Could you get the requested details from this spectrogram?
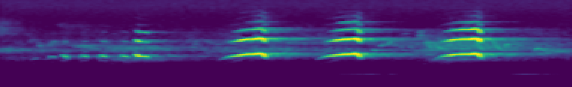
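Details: Wood duck of eastern North America giving a few soft, quick peeping notes, then three loud rising squealing whistles about one second apart, each sweeping upward and ending abruptly.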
